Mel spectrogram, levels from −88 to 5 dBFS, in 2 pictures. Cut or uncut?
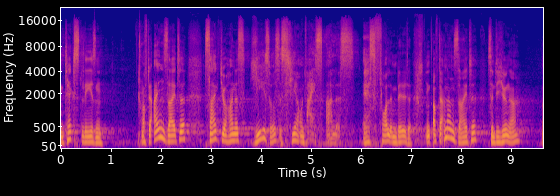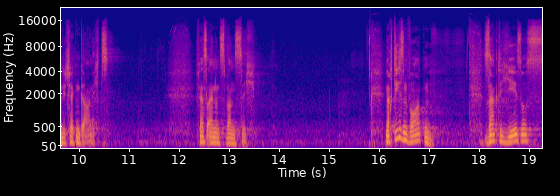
cut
